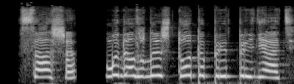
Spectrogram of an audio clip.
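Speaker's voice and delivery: pitiful, plaintive, very high pleading squeak. A sobbing woman, being soothed by a man, speaks to him: plaintive squeak. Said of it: "жалобно пропищала она".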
